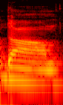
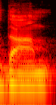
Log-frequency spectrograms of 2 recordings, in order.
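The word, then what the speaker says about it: domme: all the power that's true there is no dom if a sub doesn't submit absolutely so that's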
